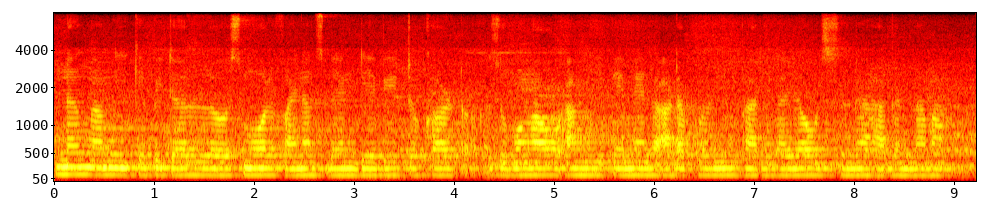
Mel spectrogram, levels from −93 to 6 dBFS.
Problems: none marked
